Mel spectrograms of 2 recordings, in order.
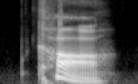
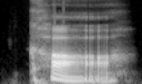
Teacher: Let's talk about the R sound in a standard British accent. We are non-rhotic, which means we often don't pronounce the R at the end of a word or before a consonant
